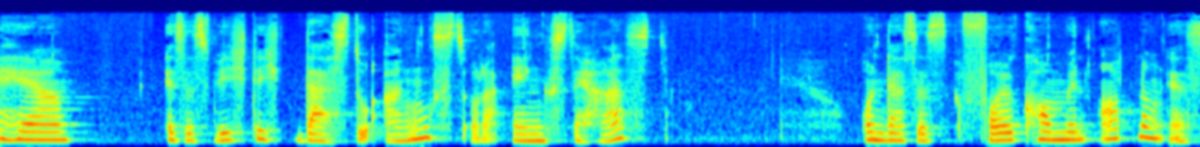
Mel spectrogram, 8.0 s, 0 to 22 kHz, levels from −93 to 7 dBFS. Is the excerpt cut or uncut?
cut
